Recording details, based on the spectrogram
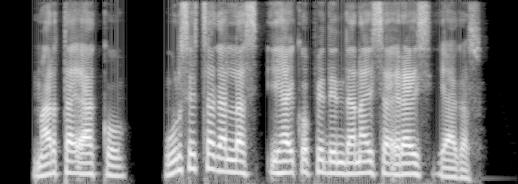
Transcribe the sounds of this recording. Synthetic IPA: mɐɾt̪ːɐɪjaːkːɔ | wʊɾsɛt͡sːɐɡɐlːɐsʔɪhɐjkʼːɔpːɛd̪ɛnd̪ɐnɐjsːɐɛɾɐjsjaːɡɐ̰s

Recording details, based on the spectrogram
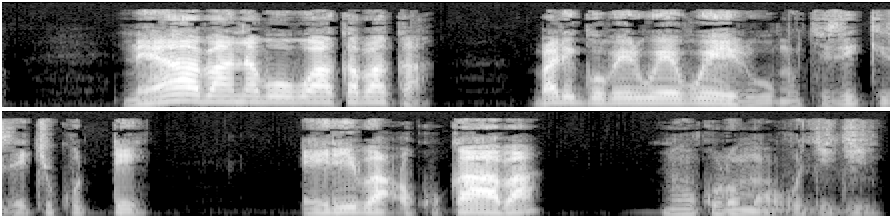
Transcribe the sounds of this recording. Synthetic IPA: ne̞aβaːnaβo̞ːβwaːkaβaka̰ | βaliɡo̞βe̞ɾwe̞ːβwe̞ːɾumucizikːize̞ːcikutːe̞ː | ɾiβaʔo̞kukaːβa | no̞ːkulumo̞̰ːβṵɟiɟi

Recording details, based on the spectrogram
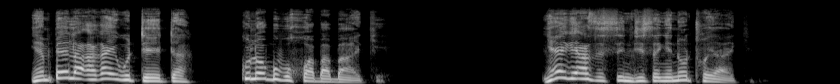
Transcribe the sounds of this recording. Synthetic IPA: ŋɛmpʼɛlaːɣajiɣud̥ʱɛd̥ʱa | ɣuloβuβuxwaβaβa̰ːkʰɛ | ŋɛɣɛazisindʱisɛŋɛnɔtʰɔja̰ːkʰɛ̥

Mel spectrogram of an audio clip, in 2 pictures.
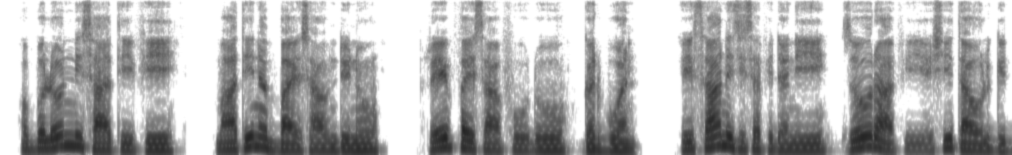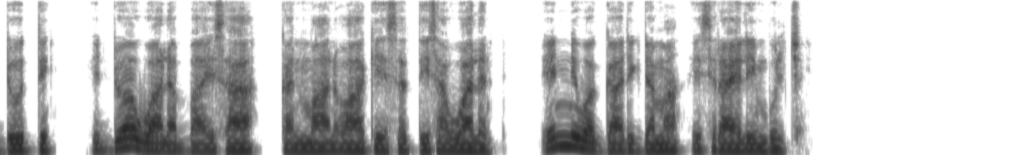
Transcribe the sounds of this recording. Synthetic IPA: ʔɔbːɔlo̞ːnːɪsaːt̪iːfɪ | maːt̪iːnɐbːaːɪsaːhʊnd̪ɪnu | ɾe̞ːfːɐɪsaːfuːᶑuːɡɐd̪bʊʔɐn | ʔɪsaːnɪs̬ɪsɐfɪd̪ɐniːzoːɾaːfɪjɐʃiːt̪aːɔlɡɪd̪ːuːt̪ːɪ | ɪd̪ːo̞ːɐwːaːlɐbːaːɪsaː | kɐnmaːnɔʔaːke̞ːsːɐt̪ːɪːsɐwːaːlɐn | ʔɪnːɪwɐɡːaːd̪ɪɡ̚d̪ɐmɐɪsɾaːʔɛliːmbʊlt͡ʃɐ̥

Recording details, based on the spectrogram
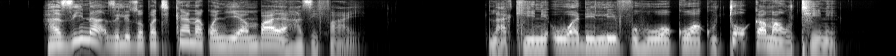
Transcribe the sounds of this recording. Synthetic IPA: hazinazilizɔpati̥kanakwand͡ʒiambajaɦazifa̰ḭ | la̰kʰiniʔuaɗilifuɦuɔkɔwakutɔkamautʰinḭ

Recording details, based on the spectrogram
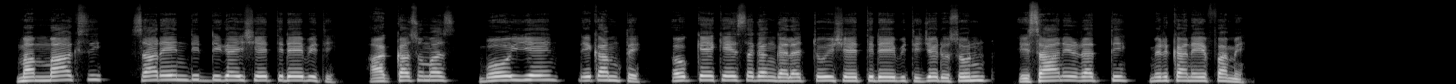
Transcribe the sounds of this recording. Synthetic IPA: mɐmːaːksɪ | sɐɾe̞ːnd̪ɪd̪ːɪɡɐɪʃeːt̪ːɪd̪e̞ːbɪt̪ɪ | ɐkːɐs̬ʊmɐs | bo̞ːjːe̞ːnᶑɪkʼɐmt̪ɛ | ᶑɔkʼːe̞ːke̞ːsːɐɡɐŋɡɐlɐt͡ʃːuːɪʃe̞ːt̪ːɪd̪e̞ːbɪt̪ɪd͡ʒɛɗʊsʊn | ʔɪsaːnɪrːɐt̪ːɪ | mɪɾkɐne̞ːfːɐmɛ

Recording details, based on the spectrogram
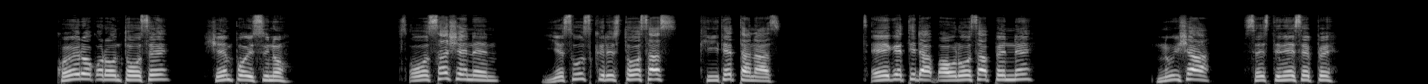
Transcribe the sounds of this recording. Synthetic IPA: kɔjɾɔkʼɔɾɔnt̪ːo̞ːsɛ | ʃɛmpːɔɪsːɪnɔ | t͡sʼo̞ːsːɐʃɛnɛn | jɛsuːskɪɾɪst̪o̞ːsɐs | kʰiːt̪ɛt̪ːɐnaːs | t͡sʼe̞ːɡɛt̪ːɪd̪ɐpʼɐwʊlo̞ːsɐpːɛnːɛ | nʊɪʃa | sɛst̪ɪne̞ːsɛpːɛ

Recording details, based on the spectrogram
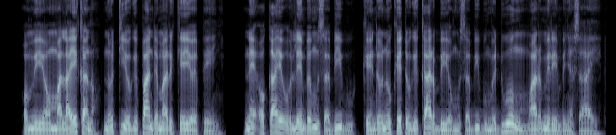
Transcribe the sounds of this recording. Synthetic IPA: ɔmɪjɔmalaɪkanɔnotioɡɪpandɛmaɾkejoepiɲ | nɛʔɔkajɔolembemusabibukendonoketoɡɪkarbɪjɔmusabibumadwoŋmarmɪɾɪmbɲasaje

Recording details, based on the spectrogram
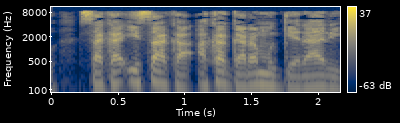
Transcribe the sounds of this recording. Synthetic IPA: sakaʔisakaʔʔakaɡʱaɾamuɡʱe̞ɾaːɾi

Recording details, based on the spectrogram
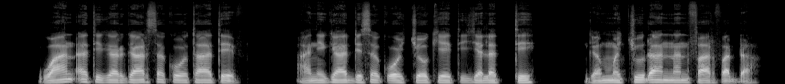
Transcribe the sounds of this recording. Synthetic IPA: wʔaːnʔɐ̰t̪ɪɡɐɾɡaːɾsɐko̞ːt̪aːt̪e̞ːf | ʔɐ̰nɪɡaːd̪ːɪsɐkʼoːt͡ʃːo̞ːkeːt̪iːd͡ʒɐlɐt̪ːɪ | ɡɐmːɐt͡ʃːuːᶑaːnːɐnfaːɾfɐd̪ːɐ̰

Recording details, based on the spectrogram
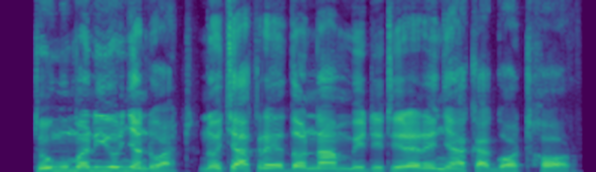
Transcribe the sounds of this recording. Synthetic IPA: toŋumanjoɾɲandwa̰tnɔt͡ʃakɾɛd̪ɔnamːedeteɾɛnɛɲakaɡɔthɔr

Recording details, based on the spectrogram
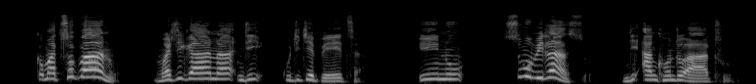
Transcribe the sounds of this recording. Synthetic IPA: kɔmat͡sʰɔpanɔ̰ | mwat̬ikanandi | kut̬it͡ʃɛpɛːt͡sʰḁ̰ | inu | sumupitansɔ̥ | ndiʔaŋkʰɔndɔaːtʰṵ

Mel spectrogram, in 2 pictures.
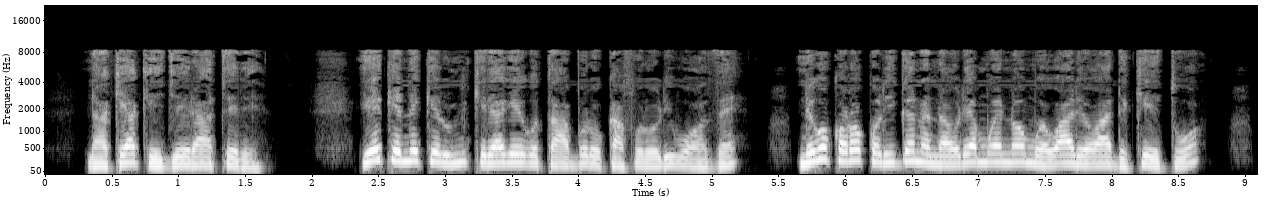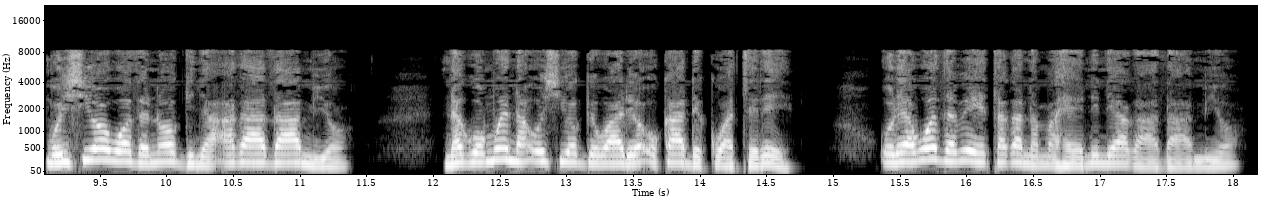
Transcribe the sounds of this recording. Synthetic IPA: nakɛakeːd͡ʒeːɾaːteɾe | ɣekenekeɾumikeɾeaɣeːɣotaːboɾokafoɾoɾiwɔðɛ | neɣokɔɾɔkoɾiːɡananaoɾeamwɛnɔmwɛwaɾeɔwaːdekeːtwɔ | moiɕiɔwɔðɛnɔɡiɲaʔaɣaːðaːmiɔ | naɣwɔmwɛnaʔoɕiɔɡewaɾeɔokaːdekwateɾe | oɾeawɔðɛweːhetaɣanamaɦɛnineaɣaːðaːmiɔ

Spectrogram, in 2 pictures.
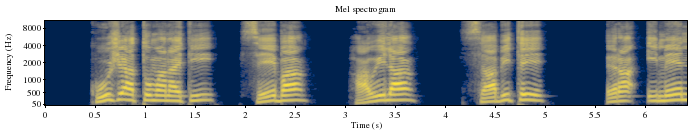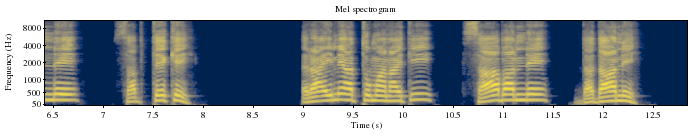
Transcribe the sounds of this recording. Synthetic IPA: kuːʃ̬ɛɐt̪ːʊmɐnɐjt̪ɪ | se̞ːbɐ | hɐ̰wɪlɐ | saːbɪt̪ɛ | ɛɾɐɪmeːnːɛ | sɐbt̪ːɛkɛ | ʔɛɾɐɪmɛɐt̪ːʊmɐnɐjt̪ɪ | saːbɐnːɛ | d̪ɐd̪aːne

